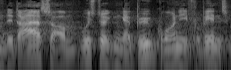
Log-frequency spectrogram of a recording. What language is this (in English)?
Danish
